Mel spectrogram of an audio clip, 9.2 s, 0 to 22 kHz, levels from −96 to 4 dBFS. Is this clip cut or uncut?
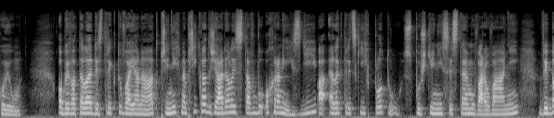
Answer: cut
